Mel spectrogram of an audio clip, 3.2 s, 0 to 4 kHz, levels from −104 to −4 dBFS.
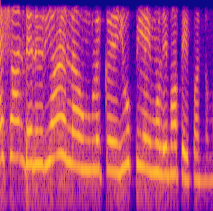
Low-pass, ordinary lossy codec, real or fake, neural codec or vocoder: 3.6 kHz; none; real; none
